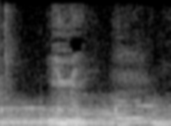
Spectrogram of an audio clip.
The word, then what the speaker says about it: unu: We have a very very popular word that we use and we pronounce it unu. This is the ebo word una. It means you people or all of you or you all.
